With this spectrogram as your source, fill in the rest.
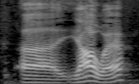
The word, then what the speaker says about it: Yahweh: He came up with the transliteration of, I'm going to say it now, Yahweh, which either is or is not the correct pronunciation of that name, because we don't know the correct pronunciation of that name.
